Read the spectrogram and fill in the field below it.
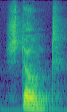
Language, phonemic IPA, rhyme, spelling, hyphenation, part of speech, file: Dutch, /stoːnt/, -oːnt, stoned, stoned, adjective, Nl-stoned.ogg
- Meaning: stoned, high (under the influence of drugs, especially recreational drugs)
